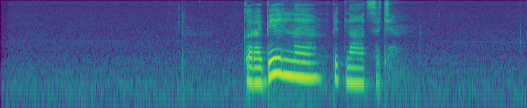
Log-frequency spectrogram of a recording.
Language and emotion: Russian, sad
